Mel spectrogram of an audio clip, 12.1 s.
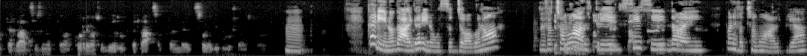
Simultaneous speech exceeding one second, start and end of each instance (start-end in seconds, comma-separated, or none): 8.3-10.3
